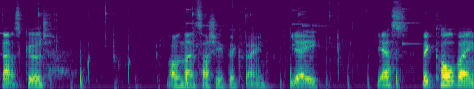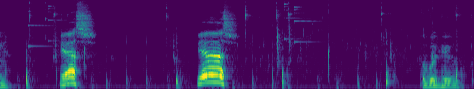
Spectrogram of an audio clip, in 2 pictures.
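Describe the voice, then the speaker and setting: A man's voice: mid-range voice, sing-song, slow, gravelly, pauses often, a little hiss or hum. A man chatting casually as he live-streams a game, thinking aloud in an easygoing running commentary. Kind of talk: casual chat while playing a game live.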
